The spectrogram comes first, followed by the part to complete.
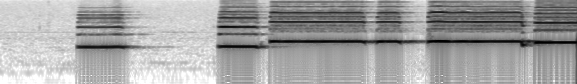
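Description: Soprano recorder played slowly: a short G (sol) sounded twice, then a higher C (do) tongued three times in a row, the opening of a hymn phrase demonstrated note by note.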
